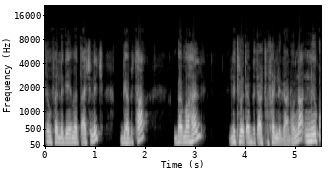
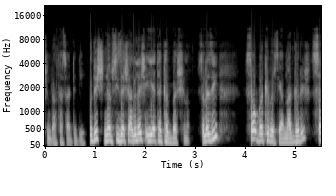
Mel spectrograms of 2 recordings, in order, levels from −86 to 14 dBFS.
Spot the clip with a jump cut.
second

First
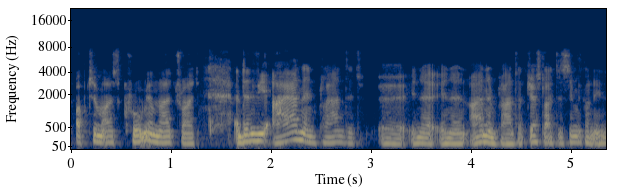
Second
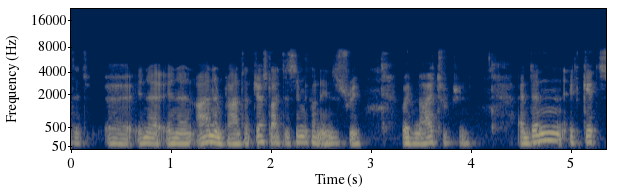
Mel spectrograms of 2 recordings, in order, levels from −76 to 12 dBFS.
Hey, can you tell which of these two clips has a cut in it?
first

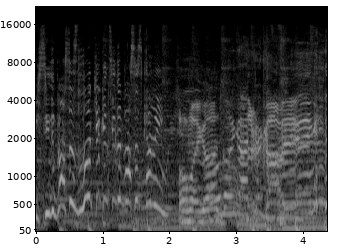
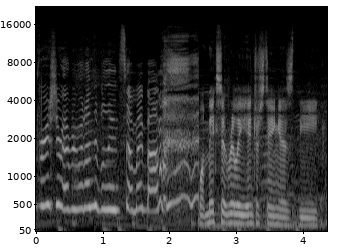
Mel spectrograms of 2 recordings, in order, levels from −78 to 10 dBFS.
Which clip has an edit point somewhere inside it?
second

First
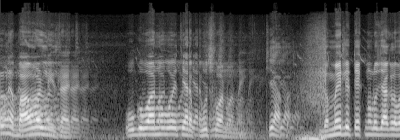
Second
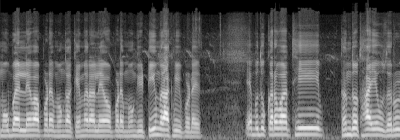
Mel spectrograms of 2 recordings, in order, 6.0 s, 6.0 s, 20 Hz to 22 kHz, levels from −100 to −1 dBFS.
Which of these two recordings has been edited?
first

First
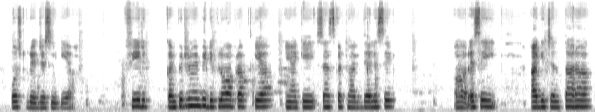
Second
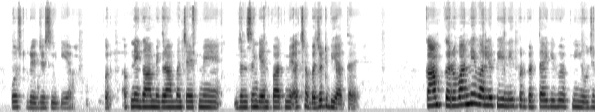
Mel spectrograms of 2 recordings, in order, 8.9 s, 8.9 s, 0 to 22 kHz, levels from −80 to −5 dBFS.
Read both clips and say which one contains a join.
second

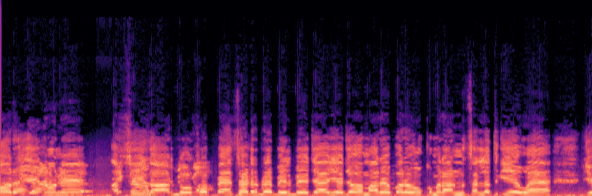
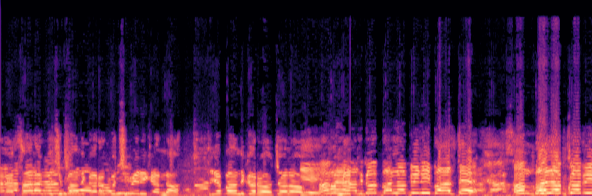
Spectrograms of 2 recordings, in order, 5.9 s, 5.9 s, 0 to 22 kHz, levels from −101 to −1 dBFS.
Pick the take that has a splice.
second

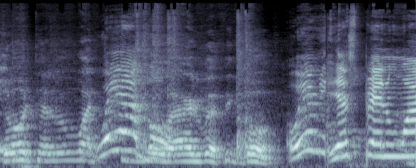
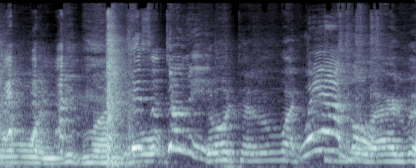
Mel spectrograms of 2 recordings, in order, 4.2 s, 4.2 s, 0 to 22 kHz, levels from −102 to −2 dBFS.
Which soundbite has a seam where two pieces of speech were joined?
first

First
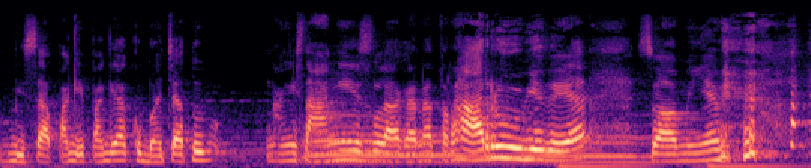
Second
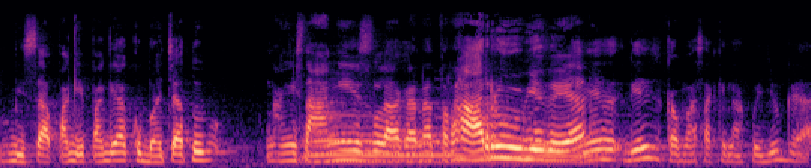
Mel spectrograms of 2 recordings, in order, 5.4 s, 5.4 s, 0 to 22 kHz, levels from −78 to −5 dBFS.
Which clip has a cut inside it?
second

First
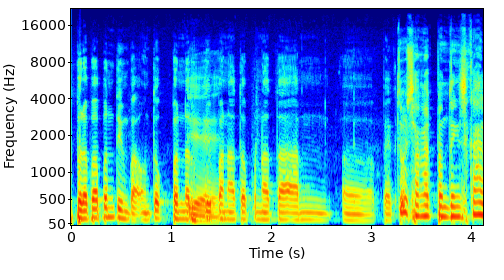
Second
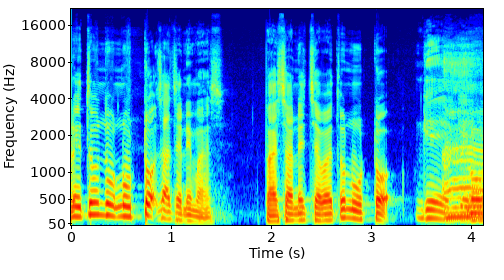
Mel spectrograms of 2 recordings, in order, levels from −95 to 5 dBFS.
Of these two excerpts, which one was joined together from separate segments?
first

